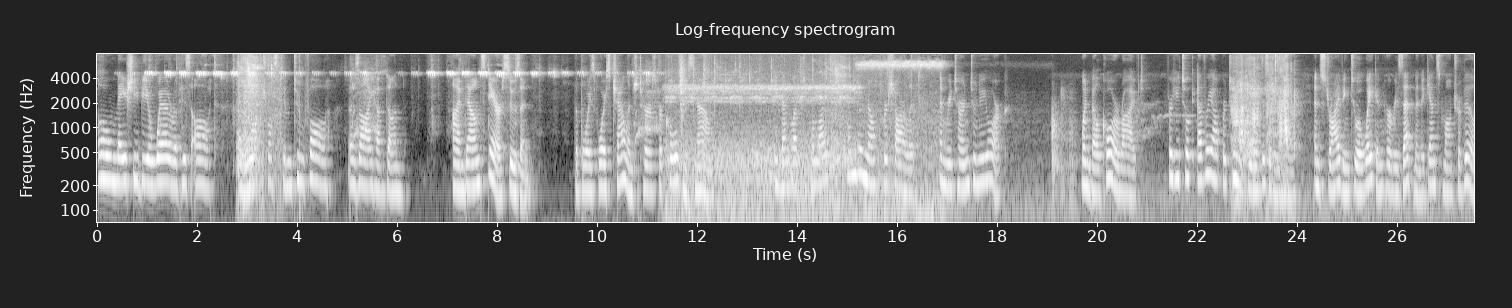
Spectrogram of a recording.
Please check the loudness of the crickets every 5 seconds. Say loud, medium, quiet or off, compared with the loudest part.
loud, loud, loud, medium, quiet, quiet.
